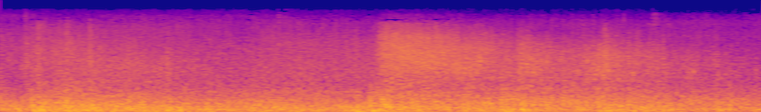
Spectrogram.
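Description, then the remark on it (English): A loud, steady storm roars throughout, with heavy rain hissing over deep rumbling thunder that swells into a brighter crack near the middle. No voices are heard. “The first night, they end up in a storm.”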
